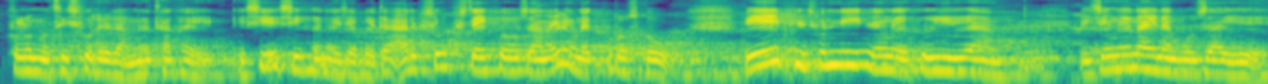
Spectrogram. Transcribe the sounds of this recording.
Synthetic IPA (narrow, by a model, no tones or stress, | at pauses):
kʰɯlɔmɯtʰɯjsɔlɯlaŋnɯtʰakʰaj | esiesiɦɯnajzabajdaa̰ɾɯp̚sɯwkʰu̥stajkʰɯwzanajlaŋnajkʰɔɾɔskʰɯw | bepʰensʰɔnːizɯŋnɯhɯjɯjaŋ | izɯŋnɯnajnaŋɡɯzajɯ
